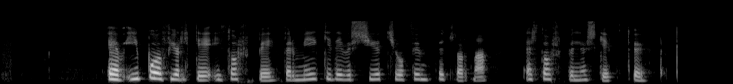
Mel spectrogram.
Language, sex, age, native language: Icelandic, female, 20-29, Icelandic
